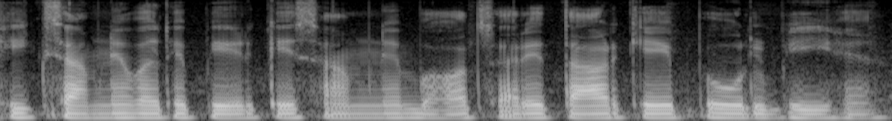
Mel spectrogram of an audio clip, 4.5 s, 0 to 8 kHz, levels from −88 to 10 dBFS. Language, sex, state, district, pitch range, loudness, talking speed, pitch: Hindi, male, Assam, Kamrup Metropolitan, 100-105 Hz, -16 LUFS, 175 wpm, 100 Hz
